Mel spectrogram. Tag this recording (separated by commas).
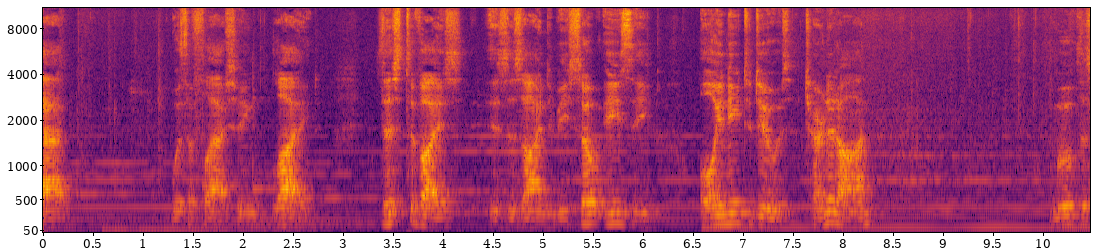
Speech, Music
